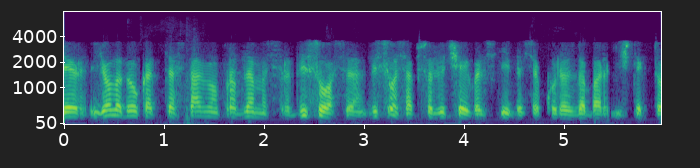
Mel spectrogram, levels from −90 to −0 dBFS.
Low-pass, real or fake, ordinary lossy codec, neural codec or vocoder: 7.2 kHz; real; AAC, 32 kbps; none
